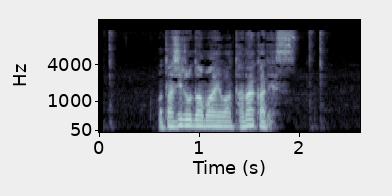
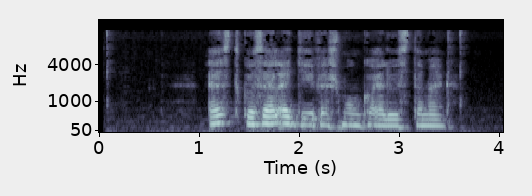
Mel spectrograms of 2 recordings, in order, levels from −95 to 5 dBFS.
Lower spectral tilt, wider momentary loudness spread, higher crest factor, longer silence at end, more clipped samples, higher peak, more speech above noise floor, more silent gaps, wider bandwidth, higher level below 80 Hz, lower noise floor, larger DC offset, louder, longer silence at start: about the same, -4.5 dB/octave vs -4.5 dB/octave; second, 11 LU vs 24 LU; about the same, 18 dB vs 18 dB; first, 0.65 s vs 0.4 s; neither; first, -4 dBFS vs -8 dBFS; second, 36 dB vs 40 dB; neither; about the same, 11.5 kHz vs 11.5 kHz; about the same, -62 dBFS vs -60 dBFS; second, -56 dBFS vs -63 dBFS; neither; first, -21 LUFS vs -24 LUFS; second, 0.6 s vs 1.1 s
